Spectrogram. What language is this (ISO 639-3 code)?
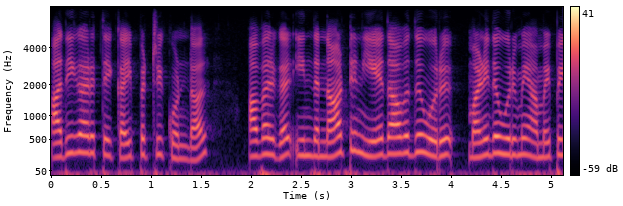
tam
